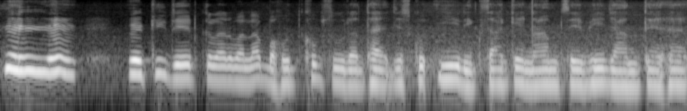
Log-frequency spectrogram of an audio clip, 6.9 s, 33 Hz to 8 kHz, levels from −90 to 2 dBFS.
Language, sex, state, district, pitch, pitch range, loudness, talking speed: Hindi, male, Bihar, West Champaran, 135 Hz, 130-165 Hz, -18 LUFS, 140 wpm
